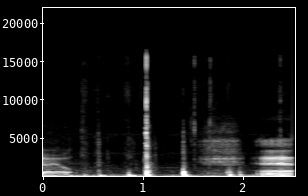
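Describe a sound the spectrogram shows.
A metal tool scrapes and clicks against a bolt.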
